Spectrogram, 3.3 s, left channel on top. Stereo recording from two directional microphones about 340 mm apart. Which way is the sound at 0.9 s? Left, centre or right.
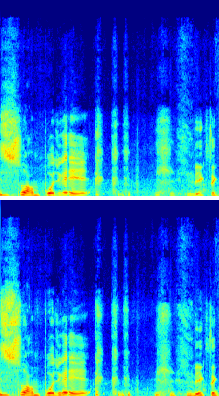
Centre.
